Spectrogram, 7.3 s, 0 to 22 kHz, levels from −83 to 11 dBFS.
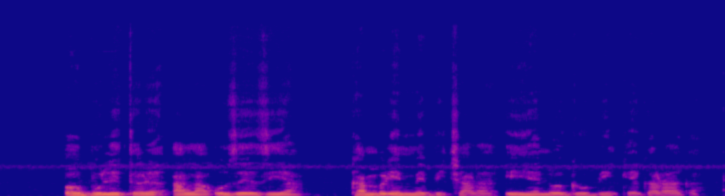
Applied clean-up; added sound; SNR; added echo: none; none; none; none.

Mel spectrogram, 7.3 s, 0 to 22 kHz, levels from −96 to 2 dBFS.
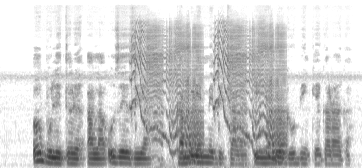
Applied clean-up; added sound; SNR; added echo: none; Cupboard open or close; 4 dB; none.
